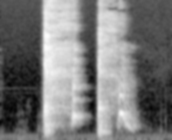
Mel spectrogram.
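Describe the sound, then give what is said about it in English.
Two hoarse coughs in quick succession, each a sharp burst trailing into a rougher tail, with silence before, between and after. “It reminds me, I have to cough.”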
